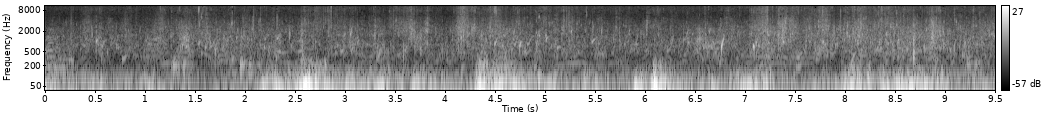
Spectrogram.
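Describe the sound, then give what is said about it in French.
A red-sailed sailboat on a gulf sailing close to the wind with its sails tightened, with steady rushing and splashing water against the hull and a constant wash of wind, occasionally swelling louder, continuous. “Donc, on a resserré les voiles pour pouvoir remonter au vent. Et puis, ma foi, ça marche bien.”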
